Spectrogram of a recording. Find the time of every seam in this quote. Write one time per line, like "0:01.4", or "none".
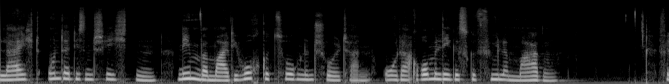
0:01.7
0:02.3
0:04.1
